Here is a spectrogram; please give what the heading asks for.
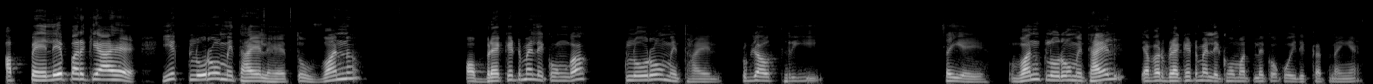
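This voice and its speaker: A male chemistry teacher lecturing a class, asking questions and answering them himself, and repeating key terms slowly. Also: sits high, animated.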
